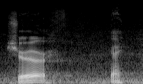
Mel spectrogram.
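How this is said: It is said in a dismissive, sarcastic tone. The speaker doesn't really believe it. "different inflection in the voice ... you're being sarcastic"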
